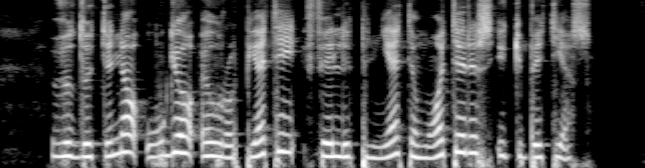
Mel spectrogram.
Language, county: Lithuanian, Kaunas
